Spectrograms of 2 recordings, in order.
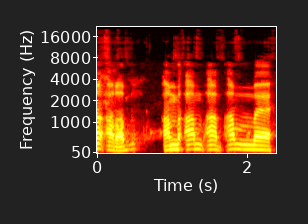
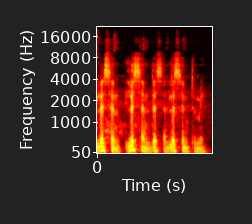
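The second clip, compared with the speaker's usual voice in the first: quiet; 6 semitones lower, 7 dB quieter than usual. Real, not acted. Calming a heated argument.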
